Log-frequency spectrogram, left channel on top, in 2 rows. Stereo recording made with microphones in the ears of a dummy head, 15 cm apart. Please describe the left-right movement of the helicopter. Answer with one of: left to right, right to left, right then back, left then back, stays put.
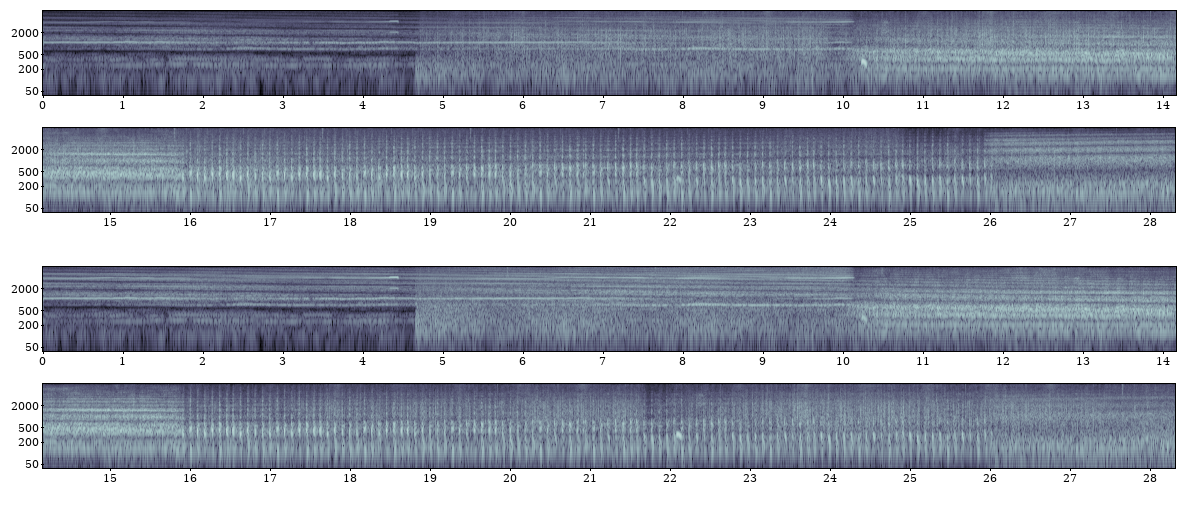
right to left.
